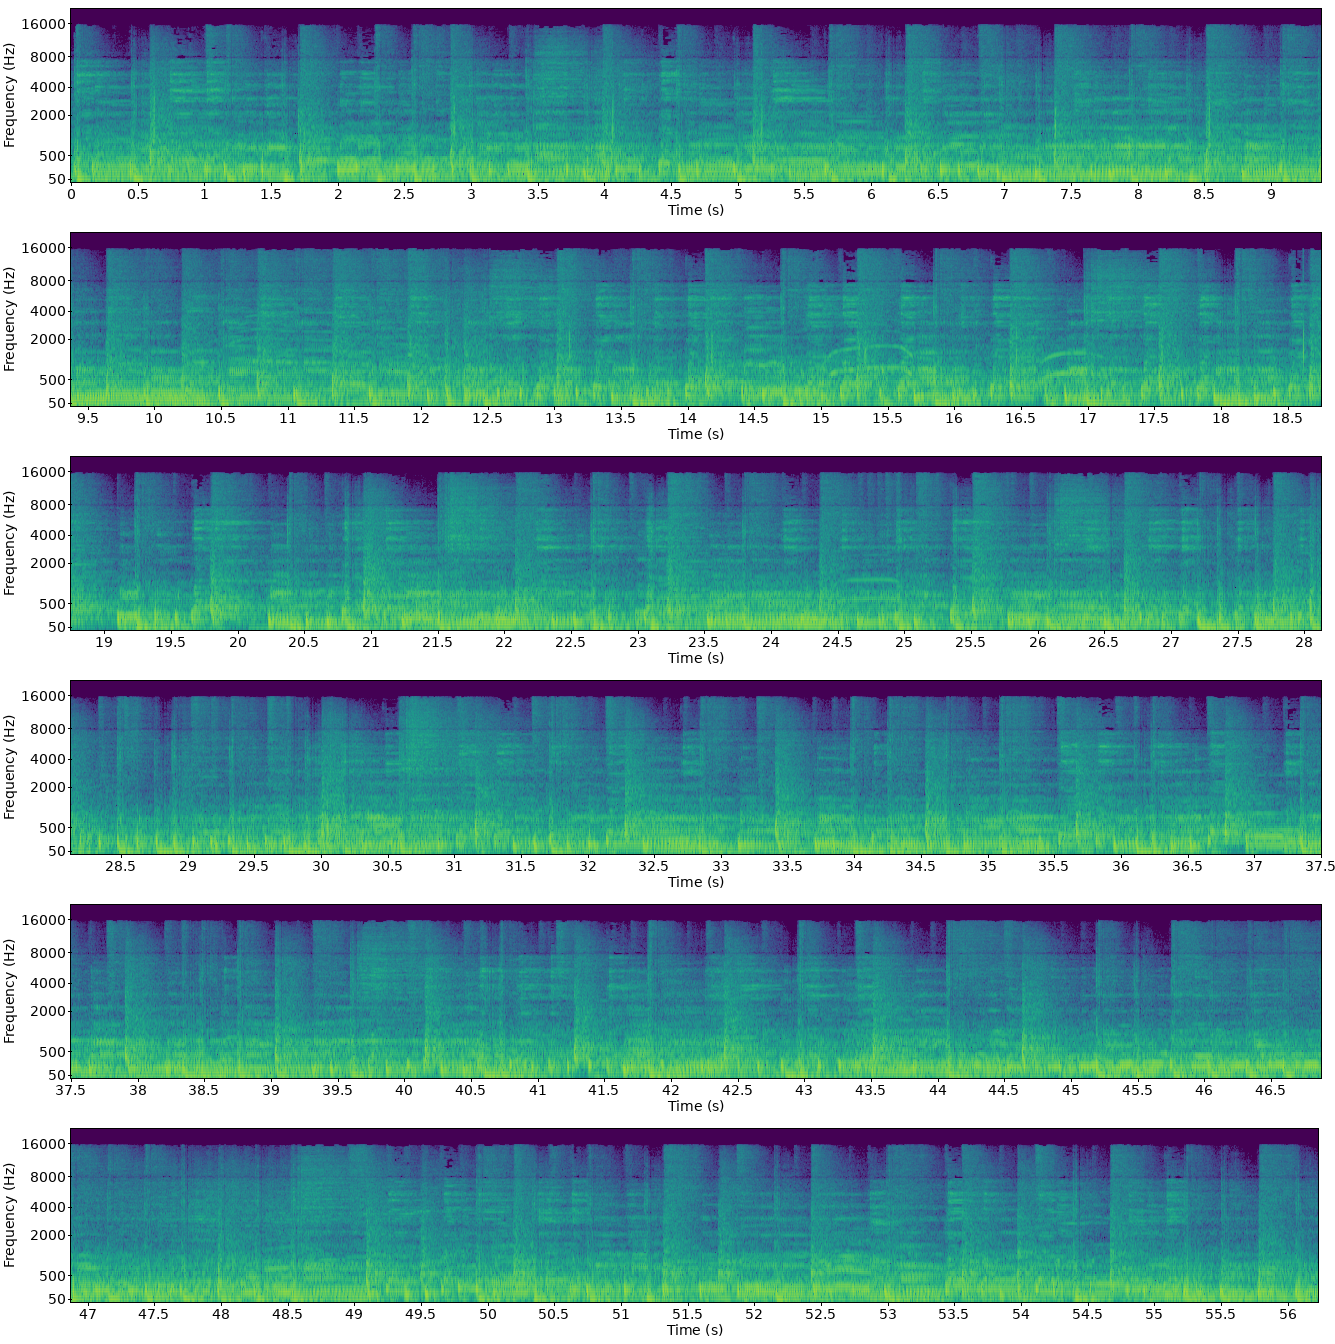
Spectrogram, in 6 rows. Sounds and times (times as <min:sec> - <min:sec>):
Music: 0:00.0 - 0:56.2.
